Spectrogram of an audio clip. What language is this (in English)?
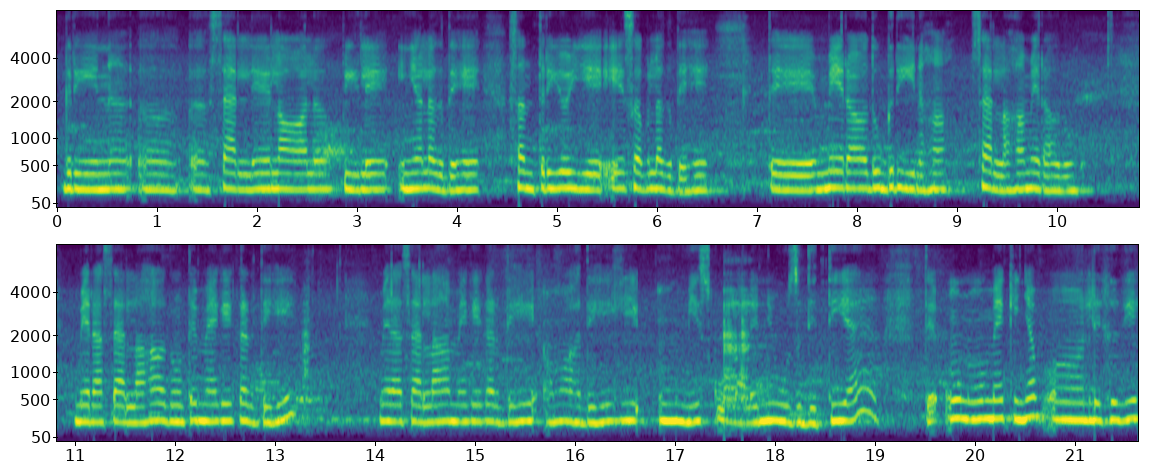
Dogri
